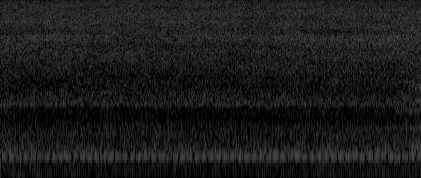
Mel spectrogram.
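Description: Ground beef browns in a pan for beef chili, giving a steady, even sizzle and hiss that holds without a break, fairly loud and close, with no talking over it.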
